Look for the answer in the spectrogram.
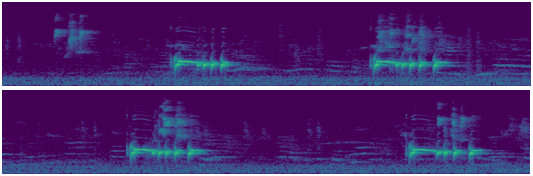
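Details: Calling local zebra dove encouraging other birds to sound off: four rolling phrases, each a higher opening note dropping into quick stuttered coos, repeated every two to three seconds, with high chirps of small birds around them.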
